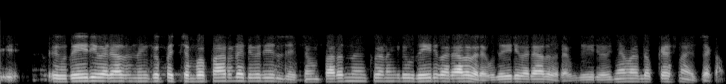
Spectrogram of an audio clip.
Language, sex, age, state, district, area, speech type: Malayalam, male, 45-60, Kerala, Idukki, rural, conversation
